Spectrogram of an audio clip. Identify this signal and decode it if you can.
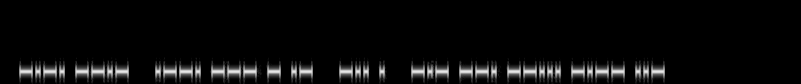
Morse code, heard as a keyed tone, about 30 wpm, 590 Hz. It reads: CQ POTA DE KG7YU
